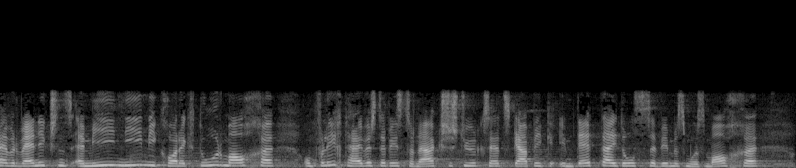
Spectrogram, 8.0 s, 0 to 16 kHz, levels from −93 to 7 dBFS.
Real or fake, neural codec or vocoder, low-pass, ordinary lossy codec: real; none; 7.2 kHz; none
